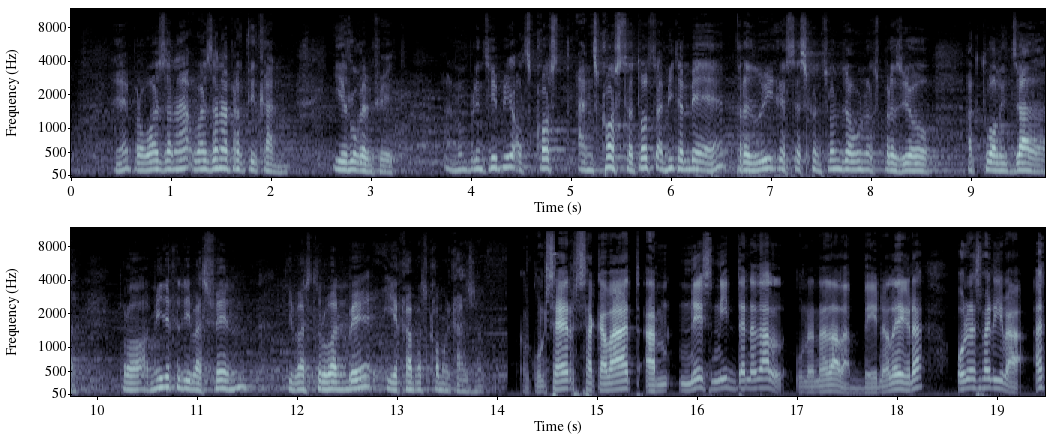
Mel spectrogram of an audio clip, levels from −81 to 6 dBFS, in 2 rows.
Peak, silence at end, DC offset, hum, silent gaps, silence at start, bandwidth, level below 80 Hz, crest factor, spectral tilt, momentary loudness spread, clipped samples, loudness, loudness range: -2 dBFS; 0 s; under 0.1%; none; none; 0 s; 11.5 kHz; -52 dBFS; 22 dB; -6 dB/octave; 14 LU; under 0.1%; -23 LUFS; 3 LU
